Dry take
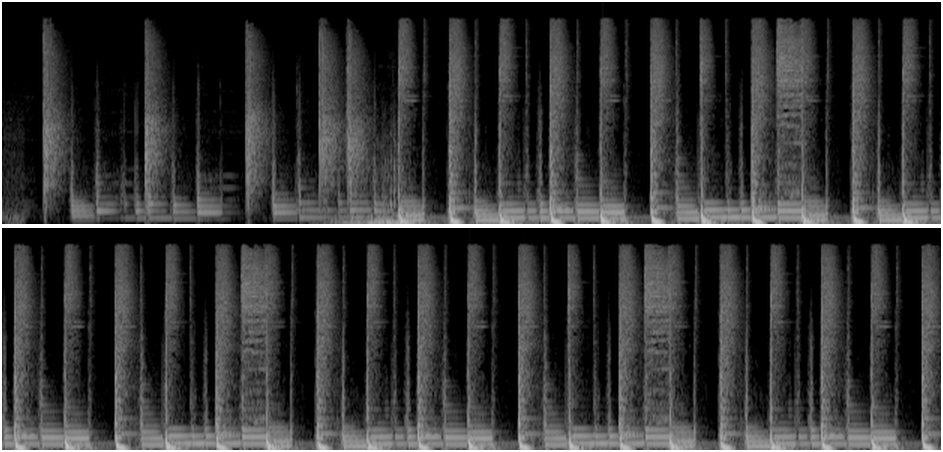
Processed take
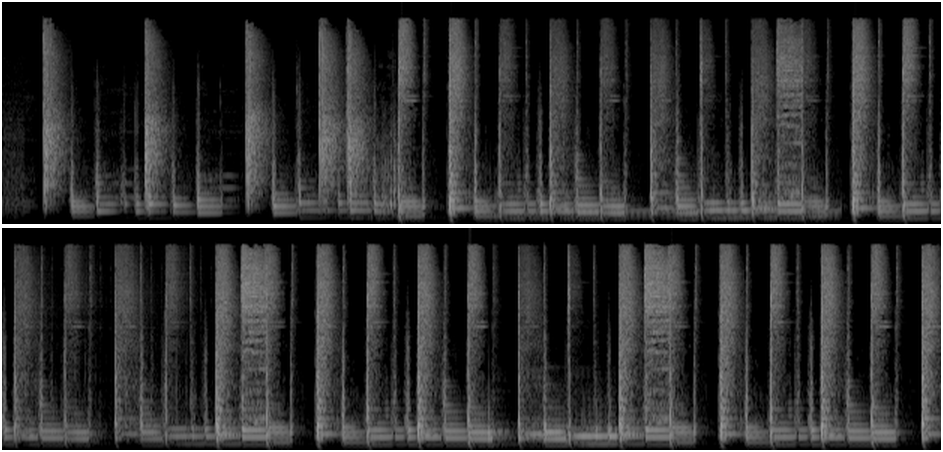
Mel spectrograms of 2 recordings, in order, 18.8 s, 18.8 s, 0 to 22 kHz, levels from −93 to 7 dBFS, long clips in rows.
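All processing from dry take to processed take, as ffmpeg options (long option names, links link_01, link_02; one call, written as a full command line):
ffmpeg -i in.wav -filter_complex "[0:a]asettb=1/sr,asplit=3[link_01][link_02][link_03];[link_01]atrim=end=4.864[link_04];[link_02]atrim=start=4.86:end=8.38,asetpts=PTS-STARTPTS,afade=type=in:duration=0.004:curve=qsin,afade=type=out:start_time=3.516:duration=0.004:curve=qsin,aeval=exprs='val(0)+0.0126*(sin(2*PI*50*n/s)+sin(2*PI*2*50*n/s)/2+sin(2*PI*3*50*n/s)/3+sin(2*PI*4*50*n/s)/4+sin(2*PI*5*50*n/s)/5)':channel_layout=same,highshelf=frequency=4600:gain=-7.5,acompressor=threshold=-29dB:ratio=4:attack=3.2:release=140:knee=1:detection=peak[link_05];[link_03]atrim=start=8.376[link_06];[link_04][link_05]acrossfade=duration=0.004:curve1=hsin:curve2=qsin[link_07];[link_07][link_06]acrossfade=duration=0.004:curve1=qsin:curve2=hsin,asettb=1/sr,asplit=3[link_08][link_09][link_10];[link_08]atrim=end=9.324[link_11];[link_09]atrim=start=9.32:end=11.51,asetpts=PTS-STARTPTS,afade=type=in:duration=0.004:curve=qsin,afade=type=out:start_time=2.186:duration=0.004:curve=qsin,acompressor=threshold=-37dB:ratio=2.5:attack=3.2:release=140:knee=1:detection=peak,asplit=5[link_12][link_13][link_14][link_15][link_16];[link_13]adelay=103,afreqshift=-37,volume=-17dB[link_17];[link_14]adelay=206,afreqshift=-74,volume=-24.5dB[link_18];[link_15]adelay=309,afreqshift=-111,volume=-32.1dB[link_19];[link_16]adelay=412,afreqshift=-148,volume=-39.6dB[link_20];[link_12][link_17][link_18][link_19][link_20]amix=inputs=5:normalize=0,atrim=end_sample=96579[link_21];[link_10]atrim=start=11.506[link_22];[link_11][link_21]acrossfade=duration=0.004:curve1=hsin:curve2=qsin[link_23];[link_23][link_22]acrossfade=duration=0.004:curve1=qsin:curve2=hsin,asettb=1/sr,asplit=3[link_24][link_25][link_26];[link_24]atrim=end=14.244[link_27];[link_25]atrim=start=14.24:end=15.53,asetpts=PTS-STARTPTS,afade=type=in:duration=0.004:curve=qsin,afade=type=out:start_time=1.286:duration=0.004:curve=qsin,lowshelf=frequency=420:width_type=q:width=1.5:gain=10.5,bandreject=frequency=49.3:width_type=h:width=4,bandreject=frequency=98.6:width_type=h:width=4,bandreject=frequency=147.9:width_type=h:width=4,bandreject=frequency=197.2:width_type=h:width=4,bandreject=frequency=246.5:width_type=h:width=4,bandreject=frequency=295.8:width_type=h:width=4,bandreject=frequency=345.1:width_type=h:width=4,bandreject=frequency=394.4:width_type=h:width=4,bandreject=frequency=443.7:width_type=h:width=4,bandreject=frequency=493:width_type=h:width=4,bandreject=frequency=542.3:width_type=h:width=4,bandreject=frequency=591.6:width_type=h:width=4,bandreject=frequency=640.9:width_type=h:width=4,bandreject=frequency=690.2:width_type=h:width=4,bandreject=frequency=739.5:width_type=h:width=4,bandreject=frequency=788.8:width_type=h:width=4,bandreject=frequency=838.1:width_type=h:width=4,bandreject=frequency=887.4:width_type=h:width=4,bandreject=frequency=936.7:width_type=h:width=4,bandreject=frequency=986:width_type=h:width=4,bandreject=frequency=1035.3:width_type=h:width=4,bandreject=frequency=1084.6:width_type=h:width=4,bandreject=frequency=1133.9:width_type=h:width=4,bandreject=frequency=1183.2:width_type=h:width=4,bandreject=frequency=1232.5:width_type=h:width=4,bandreject=frequency=1281.8:width_type=h:width=4,bandreject=frequency=1331.1:width_type=h:width=4,bandreject=frequency=1380.4:width_type=h:width=4,bandreject=frequency=1429.7:width_type=h:width=4,bandreject=frequency=1479:width_type=h:width=4,bandreject=frequency=1528.3:width_type=h:width=4,bandreject=frequency=1577.6:width_type=h:width=4,bandreject=frequency=1626.9:width_type=h:width=4,bandreject=frequency=1676.2:width_type=h:width=4,acompressor=threshold=-26dB:ratio=16:attack=3.2:release=140:knee=1:detection=peak[link_28];[link_26]atrim=start=15.526[link_29];[link_27][link_28]acrossfade=duration=0.004:curve1=hsin:curve2=qsin[link_30];[link_30][link_29]acrossfade=duration=0.004:curve1=qsin:curve2=hsin,highpass=frequency=340:width=0.5412,highpass=frequency=340:width=1.3066,highshelf=frequency=5400:gain=6.5" out.wav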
